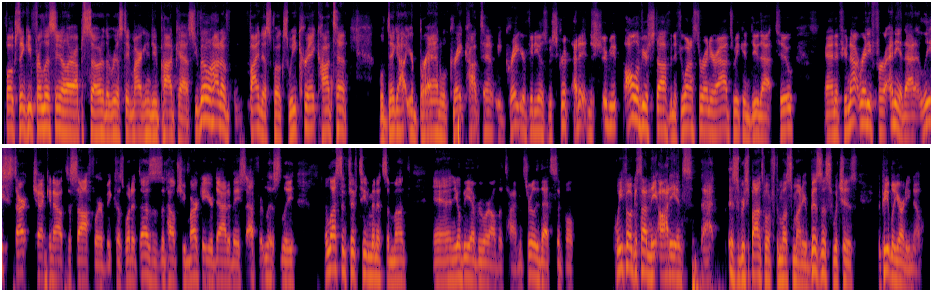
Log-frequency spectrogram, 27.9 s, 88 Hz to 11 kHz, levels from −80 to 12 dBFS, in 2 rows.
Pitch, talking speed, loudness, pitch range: 130 Hz, 280 wpm, -19 LUFS, 120-150 Hz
